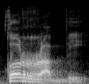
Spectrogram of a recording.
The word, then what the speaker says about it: قل رب: قل ربي، اللام هنا ما تنطقش بيها خالص، إدغام كامل. قل ربي، كأن القاف راء على طول.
